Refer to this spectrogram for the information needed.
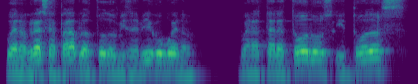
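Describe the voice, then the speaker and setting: Mellow man speaking careful Spanish. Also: mid-range voice, fairly even intonation, normal speed. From Brazil. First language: Portuguese. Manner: careful, polite non-native Spanish. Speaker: panelist. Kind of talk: conference presentation.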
